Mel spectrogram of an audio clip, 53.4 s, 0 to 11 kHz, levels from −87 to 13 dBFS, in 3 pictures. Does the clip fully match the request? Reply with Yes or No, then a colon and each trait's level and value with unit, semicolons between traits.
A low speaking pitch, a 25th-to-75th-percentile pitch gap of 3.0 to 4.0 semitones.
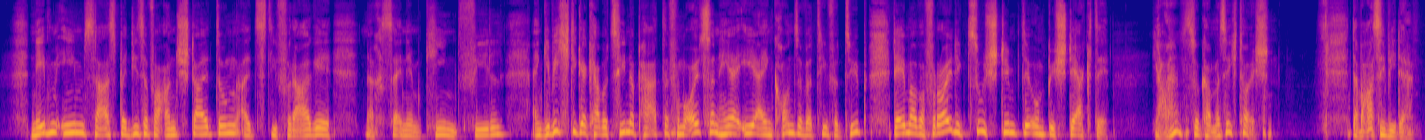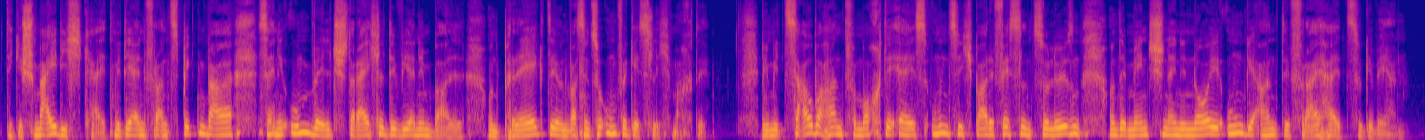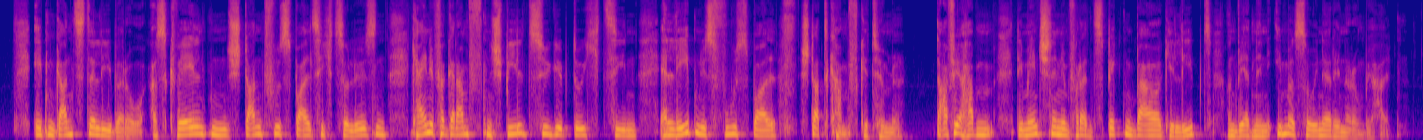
No: medium, 150 Hz; average, 3.7 semitones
